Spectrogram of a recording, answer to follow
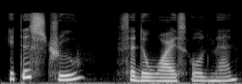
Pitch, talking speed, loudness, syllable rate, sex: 200 Hz, 200 wpm, -17 LUFS, 4.1 syllables/s, female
